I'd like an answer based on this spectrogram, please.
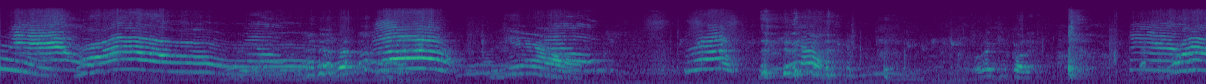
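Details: Two cats give long, wavering meows and yowls, rising then falling, in several drawn-out bouts with short pauses, while a person talks nearby.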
